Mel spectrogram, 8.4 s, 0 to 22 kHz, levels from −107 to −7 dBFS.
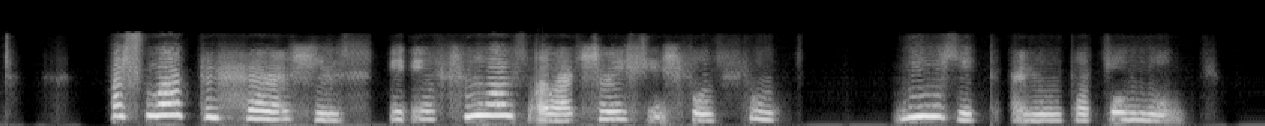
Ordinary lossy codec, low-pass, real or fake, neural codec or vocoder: AAC, 48 kbps; 7.2 kHz; fake; codec, 16 kHz, 0.5 kbps, FreqCodec, smaller model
